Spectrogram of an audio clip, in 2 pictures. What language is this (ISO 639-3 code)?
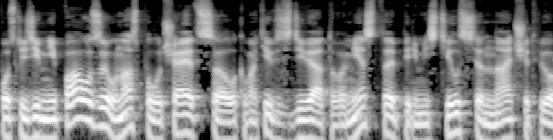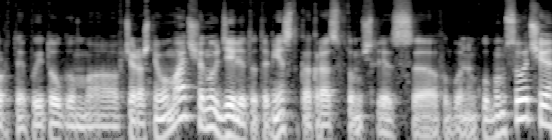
rus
